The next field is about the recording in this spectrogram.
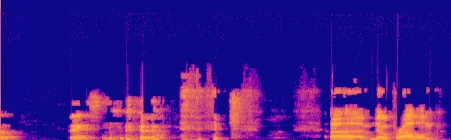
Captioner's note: both men chuckle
